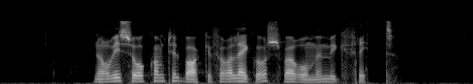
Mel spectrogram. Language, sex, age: Norwegian, male, 34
